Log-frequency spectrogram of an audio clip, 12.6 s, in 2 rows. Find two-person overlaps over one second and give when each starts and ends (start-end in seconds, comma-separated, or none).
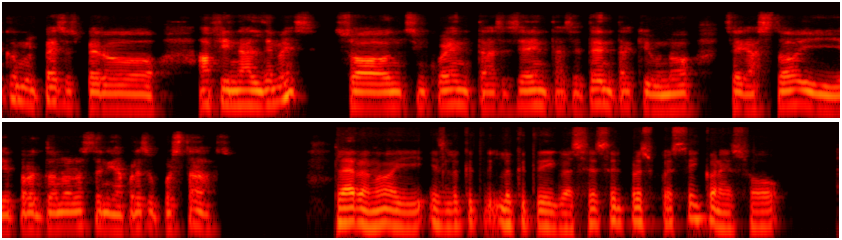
none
